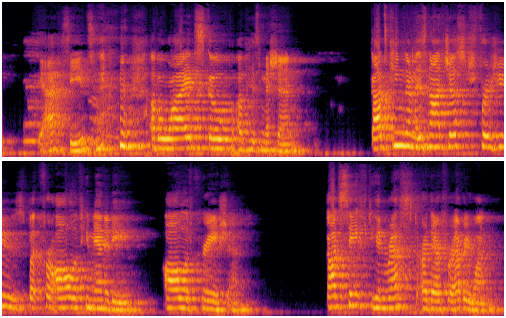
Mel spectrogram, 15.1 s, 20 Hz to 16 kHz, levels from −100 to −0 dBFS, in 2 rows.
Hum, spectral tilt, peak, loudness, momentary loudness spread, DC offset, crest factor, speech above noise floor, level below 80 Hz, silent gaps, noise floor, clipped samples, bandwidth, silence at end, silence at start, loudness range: none; -5 dB/octave; -2 dBFS; -17 LUFS; 9 LU; under 0.1%; 16 dB; 55 dB; -50 dBFS; none; -72 dBFS; under 0.1%; 14 kHz; 0 s; 0 s; 4 LU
